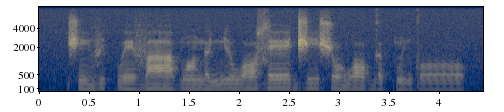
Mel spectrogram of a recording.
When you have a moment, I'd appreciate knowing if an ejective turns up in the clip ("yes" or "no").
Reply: no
